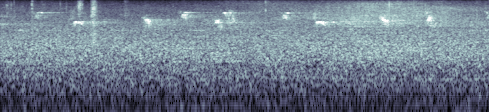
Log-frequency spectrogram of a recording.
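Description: Outdoor ambience: a steady rushing noise with small birds chirping high and briefly now and then.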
